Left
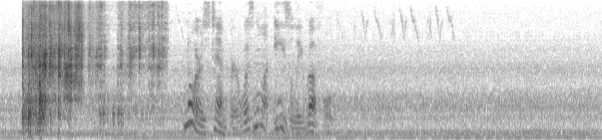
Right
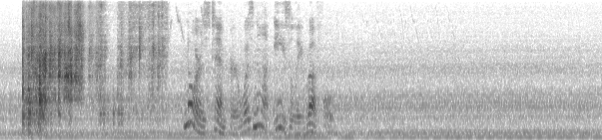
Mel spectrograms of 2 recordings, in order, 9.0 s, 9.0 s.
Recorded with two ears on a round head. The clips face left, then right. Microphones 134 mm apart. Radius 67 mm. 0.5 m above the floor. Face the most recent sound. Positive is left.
turn(degrees=-5)  # may be behind; listen again after turning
